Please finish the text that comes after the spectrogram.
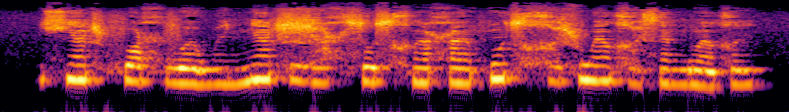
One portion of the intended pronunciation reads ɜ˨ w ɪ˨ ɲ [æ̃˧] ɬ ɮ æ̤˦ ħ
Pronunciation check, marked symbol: incorrect: æ̃˦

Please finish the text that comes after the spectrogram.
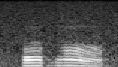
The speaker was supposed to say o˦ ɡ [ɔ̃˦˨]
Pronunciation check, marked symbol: correct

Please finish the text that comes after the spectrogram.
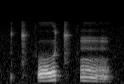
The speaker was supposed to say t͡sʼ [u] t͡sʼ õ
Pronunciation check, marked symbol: incorrect: o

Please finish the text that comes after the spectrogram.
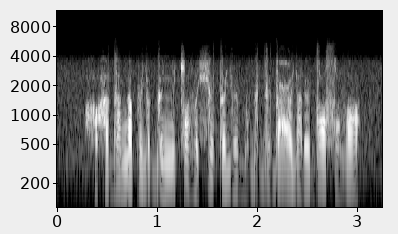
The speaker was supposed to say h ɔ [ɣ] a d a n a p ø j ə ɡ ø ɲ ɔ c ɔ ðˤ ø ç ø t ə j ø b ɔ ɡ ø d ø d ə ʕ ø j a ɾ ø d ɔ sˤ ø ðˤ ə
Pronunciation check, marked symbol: incorrect: h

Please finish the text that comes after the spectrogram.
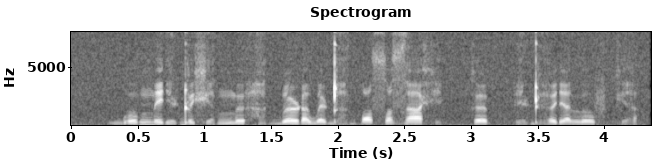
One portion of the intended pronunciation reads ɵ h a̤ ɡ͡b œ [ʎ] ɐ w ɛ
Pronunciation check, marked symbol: incorrect: ɽ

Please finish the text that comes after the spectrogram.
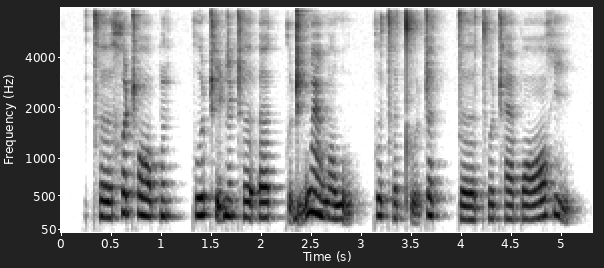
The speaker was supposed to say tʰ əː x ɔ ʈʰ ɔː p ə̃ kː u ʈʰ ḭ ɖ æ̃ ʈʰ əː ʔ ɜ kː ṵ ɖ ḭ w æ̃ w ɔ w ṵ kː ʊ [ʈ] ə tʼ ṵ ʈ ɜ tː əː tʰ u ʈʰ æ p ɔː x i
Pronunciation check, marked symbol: incorrect: tʰ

